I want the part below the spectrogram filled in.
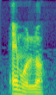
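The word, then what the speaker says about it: malloc: mallog, 말로크라고도 하고 여러 가지 발음이 있는데 저 같은 경우는 mallog으로 발음을 합니다.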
